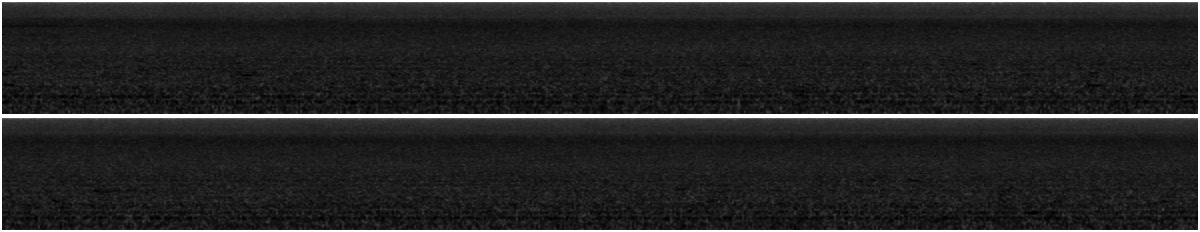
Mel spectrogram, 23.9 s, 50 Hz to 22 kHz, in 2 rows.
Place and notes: In the station platform, Birds singing, helicopter
Zoom H4n XY+Rode NT4
New Taipei City, Taiwan, 29 November, 15:39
